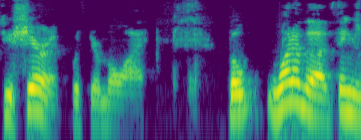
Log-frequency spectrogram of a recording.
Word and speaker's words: moai: It's called a moai. It's spelled M-O-A-I, moai, and it's a committed social circle of 4 or 5 friends, and they travel through life together.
